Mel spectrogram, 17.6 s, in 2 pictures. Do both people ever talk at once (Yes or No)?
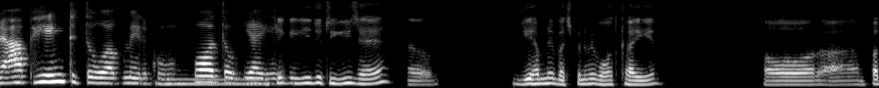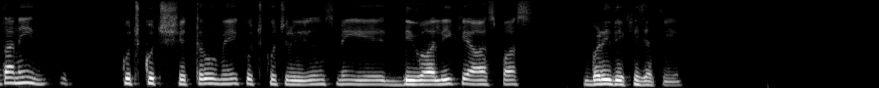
Yes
